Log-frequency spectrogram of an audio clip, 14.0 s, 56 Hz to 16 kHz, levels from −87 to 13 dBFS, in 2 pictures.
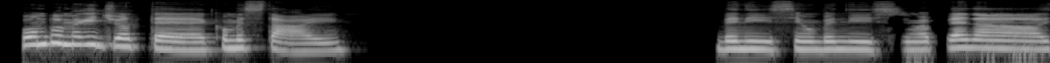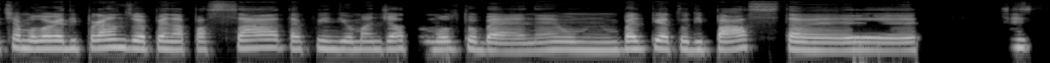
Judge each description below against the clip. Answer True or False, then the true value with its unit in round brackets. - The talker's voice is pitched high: True (200 Hz)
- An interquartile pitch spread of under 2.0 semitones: False (2.4 semitones)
